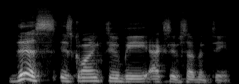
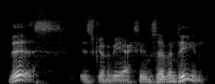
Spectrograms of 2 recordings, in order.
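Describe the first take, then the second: First: It is said in a flat, dull way. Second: It is said with lively, engaging intonation.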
